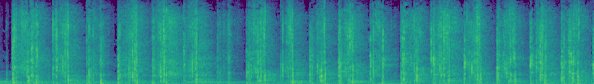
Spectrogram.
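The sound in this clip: A deck of tarot cards being shuffled produces dense, fast papery flapping and riffling that runs continuously and fairly loud, with no voices.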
